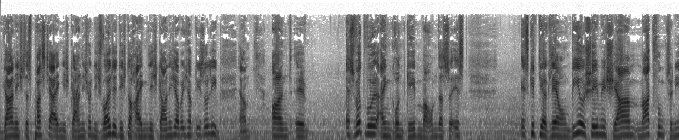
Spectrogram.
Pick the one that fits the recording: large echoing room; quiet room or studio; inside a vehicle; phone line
inside a vehicle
